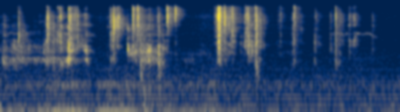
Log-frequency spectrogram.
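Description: Clear plastic sleeve around a cleaning cloth crinkling as it is handled: a quick run of small, faint crackles that thins out near the end.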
